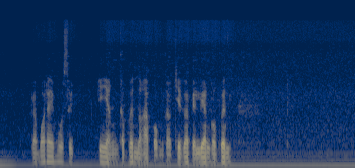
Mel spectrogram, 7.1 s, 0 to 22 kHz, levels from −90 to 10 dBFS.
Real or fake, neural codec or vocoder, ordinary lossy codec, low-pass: real; none; none; 14.4 kHz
